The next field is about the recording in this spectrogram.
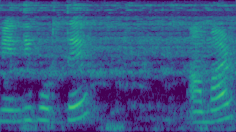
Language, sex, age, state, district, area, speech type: Bengali, female, 18-30, West Bengal, Alipurduar, rural, spontaneous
